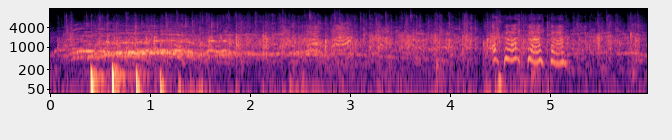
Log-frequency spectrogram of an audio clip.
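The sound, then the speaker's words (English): A studio audience applauds to welcome a guest onto the stage at a live Christmas-edition comedy show, with soft steady clapping under people talking. “So if we could put our hands together, welcome to stage.”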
